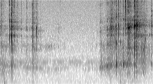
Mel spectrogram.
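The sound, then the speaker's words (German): Ice cubes clink and rattle against a glass in two bursts, fairly loud, with a quiet gap between as someone takes a drink of diet cola (Cola Light) with ice cubes. “Hört sich an wie ein Gin Tonic, ist aber nur eine Cola Light mit Eiswürfel.”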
